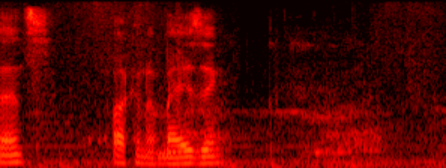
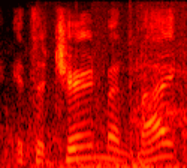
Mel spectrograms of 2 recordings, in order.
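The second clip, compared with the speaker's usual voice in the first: "attunement, mate" high, in a hammed-up Aussie voice; mock Australian, "attunement" pitched up; playful Aussie "It's attunement, mate"; Australian accent; 7 semitones higher than usual. Shown as a demonstration. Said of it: "would you like me to say attunement".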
